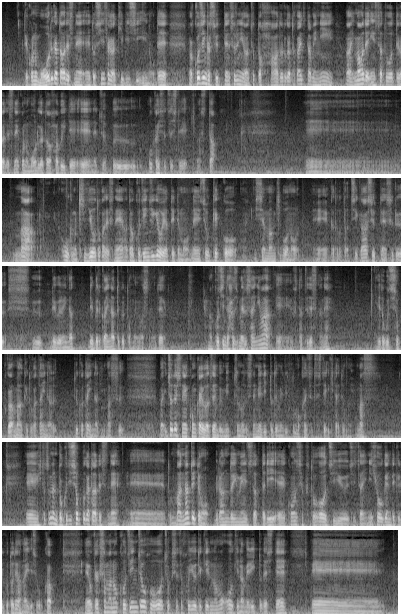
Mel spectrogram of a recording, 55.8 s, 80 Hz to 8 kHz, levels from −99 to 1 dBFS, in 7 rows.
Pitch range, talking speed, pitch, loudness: 95-125 Hz, 370 characters per minute, 105 Hz, -25 LUFS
